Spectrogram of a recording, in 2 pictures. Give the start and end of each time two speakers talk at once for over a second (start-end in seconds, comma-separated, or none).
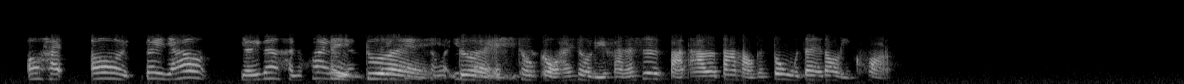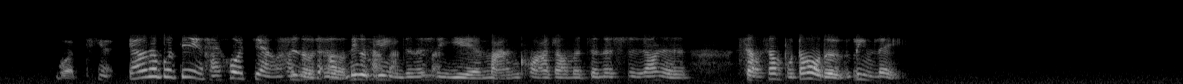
3.3-5.2, 14.6-16.2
